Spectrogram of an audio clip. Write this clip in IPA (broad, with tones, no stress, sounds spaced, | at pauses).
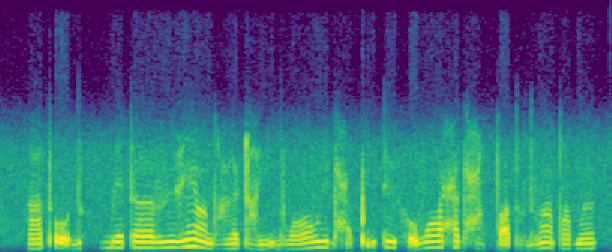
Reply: a˩˥ tʼ o̰˥˩ d | b e˧ t œː˧ v y˧ ɣ ẽː˥˩ dˤ i̤˩ ɣ ə˩˥ ʈ a̤˩ j ḭ˩ d v ɔː˩˥ β i˥˩ d ħ ə̰˩ pʼ ḭ˩˥ t y˥˩ h o̰˧ v ɔː˥ ħ ə˥ d ħ a̤˥ d tˤ o̰˥ t ṳ˩ d β ɛ̃˥˩ tˤ e˧ b ə̃˥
